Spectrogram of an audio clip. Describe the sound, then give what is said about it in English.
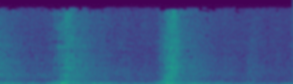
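Engine noise from a passing motorcycle, a three-wheeled trike, rises and fades in two throaty surges, the second stronger, over a steady low rumble. “Wait a minute. Some motorcycle idiot.”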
